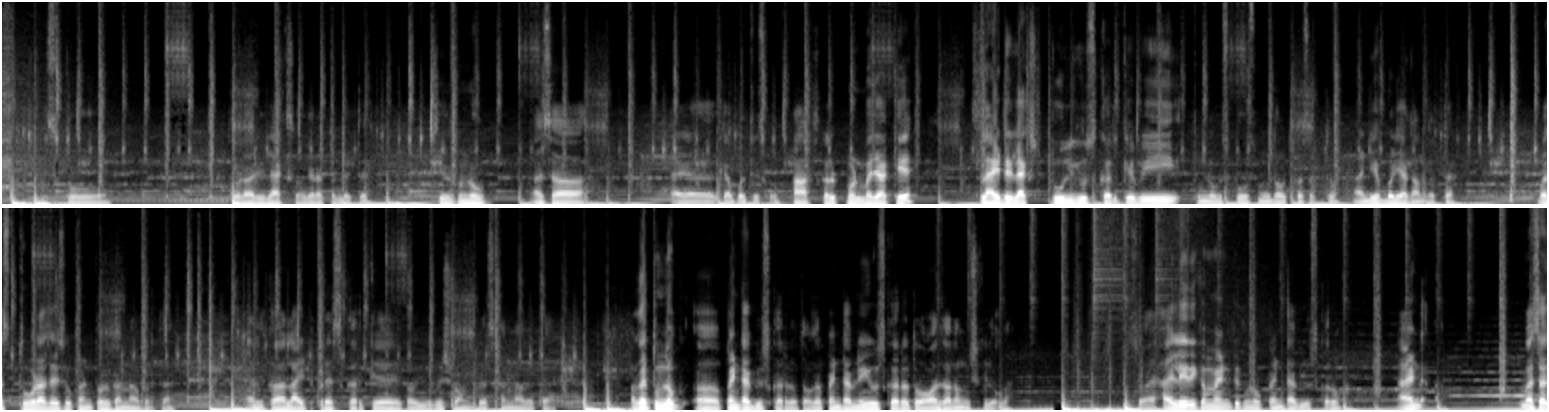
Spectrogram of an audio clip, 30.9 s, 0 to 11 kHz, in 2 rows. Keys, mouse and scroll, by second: 0.0-1.5 typing, 0.2 click, 0.8 click, 1.3 click, 1.8 middle click, 2.2 ctrl+middle click, 2.4 middle click, 4.1 ctrl+Tab, 10.5 middle click, 10.9 f, 11.3-13.7 shift+drag, 13.9 middle click, 14.4 shift+click, 14.9 shift+middle click, 15.3 middle click, 15.7 shift+click, 16.4 shift+middle click, 16.6 middle click, 17.0-18.6 shift+drag, 18.7 f, 19.0 middle click, 19.2 shift+click, 19.8 shift+middle click, 20.2 shift+click, 20.8 shift+middle click, 21.1 middle click, 21.2 f, 21.6 shift+click, 21.9 shift+click, 22.3 middle click, 22.7 middle click, 23.1 middle click, 23.9 click, 24.7 middle click, 25.2 shift+click, 25.7 middle click, 26.5 ctrl+middle click, 26.8 middle click, 27.6 Tab, 28.0 ctrl+r, 29.9 middle click.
